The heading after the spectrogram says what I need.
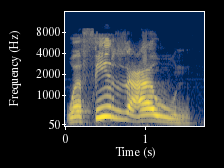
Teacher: الرا ترقق قولا واحده اياك ان تفخم هذه الراء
